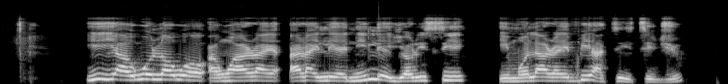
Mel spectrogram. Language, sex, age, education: Yoruba, female, 46-60, tertiary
